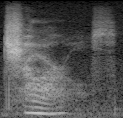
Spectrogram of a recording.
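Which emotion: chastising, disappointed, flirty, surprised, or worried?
disappointed. The name is said in a disappointed tone.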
